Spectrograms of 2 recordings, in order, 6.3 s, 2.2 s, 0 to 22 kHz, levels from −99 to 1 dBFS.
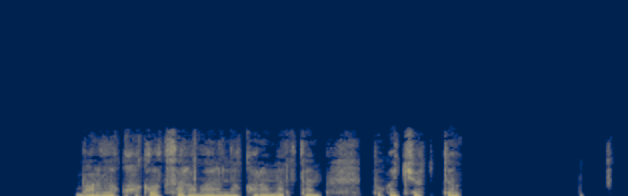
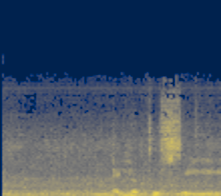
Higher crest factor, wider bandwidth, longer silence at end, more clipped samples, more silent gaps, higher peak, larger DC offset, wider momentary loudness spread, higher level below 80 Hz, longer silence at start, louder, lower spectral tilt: about the same, 18 dB vs 16 dB; second, 7.6 kHz vs 13 kHz; first, 0.2 s vs 0 s; neither; first, 2.42-2.46 s, 3.61-3.73 s, 4.33-4.43 s, 4.62-6.06 s vs none; second, -18 dBFS vs -2 dBFS; neither; about the same, 12 LU vs 11 LU; second, -72 dBFS vs -48 dBFS; first, 0.75 s vs 0.05 s; second, -36 LUFS vs -18 LUFS; about the same, -5 dB/octave vs -4 dB/octave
